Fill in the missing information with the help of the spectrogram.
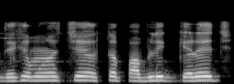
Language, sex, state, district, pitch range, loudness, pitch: Bengali, male, West Bengal, North 24 Parganas, 170-185 Hz, -16 LUFS, 180 Hz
